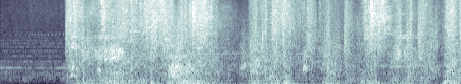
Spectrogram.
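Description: Magic spells crackle and burst in a fast fight between game characters.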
